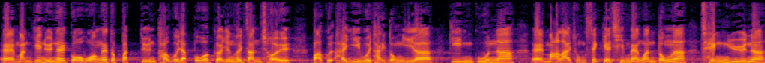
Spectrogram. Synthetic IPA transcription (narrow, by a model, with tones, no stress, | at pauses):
ʔɛː˨mɐ˨˩nki˧nlyː˨˩nɛː˥kɔː˧wɔː˨˥ŋlɛː˥t̪o˥wpɐ˥t̚t̪yː˨nt̪ʰɐ˧wkɔː˧jɐ˥t̚po˨wɐ˥kːœː˧k̚jɪ˧ŋɦɵ˧ɥt͡sɐ˥nt͡ʃʰɵ˨˥ɥpaː˥wkʰuː˧t̚hɐ˨˥jːiː˨˧wuː˨˥jt̪ʰɐ̰˨˩jt̪ʊ˨ŋjiː˨˧laː˥ | kiː˧nkuː˥nlaː˥ | ʔɛː˨maː˨˧laː˥jt͡sʰʊ˨˩ŋsɪ˥kːɛː˧t͡sʰiː˥mɛː˨˥ŋwɐ˨nt̪ʊ˨ŋlaː˥ | t͡sʰɪ˨˥ŋjyː˨˩naː˥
